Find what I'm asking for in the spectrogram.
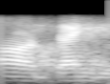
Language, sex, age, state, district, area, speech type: Tamil, male, 18-30, Tamil Nadu, Cuddalore, rural, conversation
